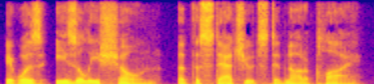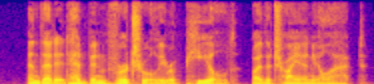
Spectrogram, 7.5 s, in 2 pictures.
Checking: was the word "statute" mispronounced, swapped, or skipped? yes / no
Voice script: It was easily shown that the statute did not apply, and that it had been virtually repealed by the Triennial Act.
yes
